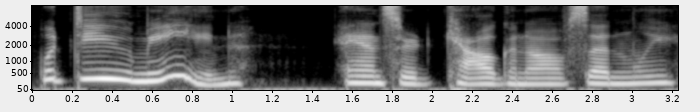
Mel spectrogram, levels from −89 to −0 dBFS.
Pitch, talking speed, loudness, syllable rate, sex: 215 Hz, 130 wpm, -14 LUFS, 4.7 syllables/s, female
